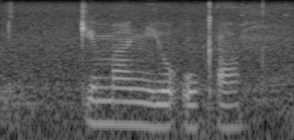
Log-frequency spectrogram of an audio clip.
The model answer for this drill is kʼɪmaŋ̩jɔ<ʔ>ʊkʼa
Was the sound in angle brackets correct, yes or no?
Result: yes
